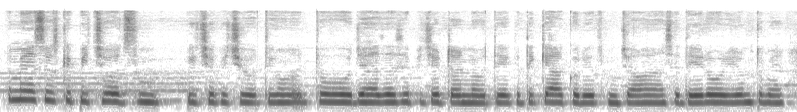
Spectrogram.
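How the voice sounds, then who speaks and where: A woman's voice: fairly high pitch, level tone, quick pace, dark tone. A woman narrating a first-person love story in a tender, intimate way, acting out the dialogue herself. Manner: tender, intimate, voices both partners in the story.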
